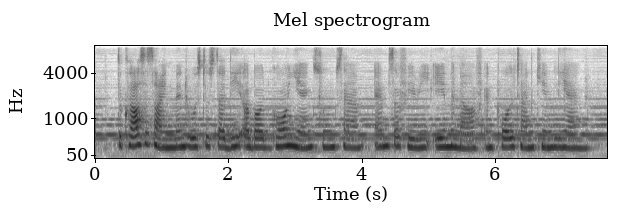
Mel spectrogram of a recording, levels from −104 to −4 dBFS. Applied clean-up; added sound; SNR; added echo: none; Wind instrument, woodwind instrument; 10 dB; none.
